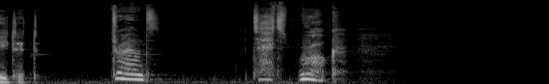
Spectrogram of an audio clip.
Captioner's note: straining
